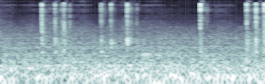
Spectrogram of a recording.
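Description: Clicky keystrokes on a computer keyboard while entering text in a Raspberry Pi terminal, coming in short irregular bursts of taps with pauses between them over a steady background hiss.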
